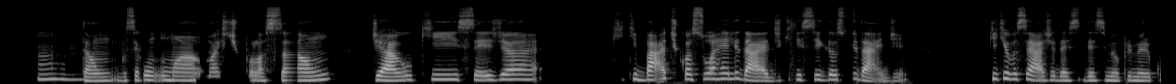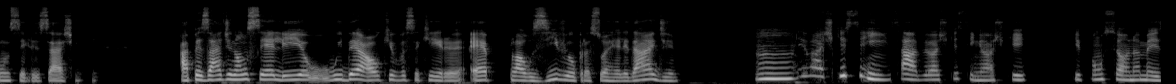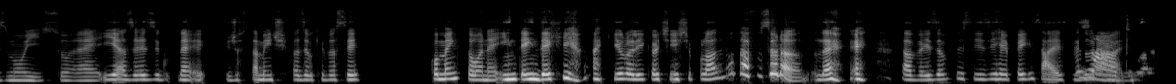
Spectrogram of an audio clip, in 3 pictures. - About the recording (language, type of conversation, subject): Portuguese, advice, Como posso organizar melhor meu tempo e minhas prioridades diárias?
- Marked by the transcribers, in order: distorted speech; tapping; static; chuckle; chuckle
